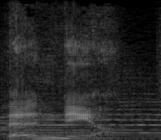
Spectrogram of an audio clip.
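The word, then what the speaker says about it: Begnion: Oh, it's pronounced Benyan. The G is silent.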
